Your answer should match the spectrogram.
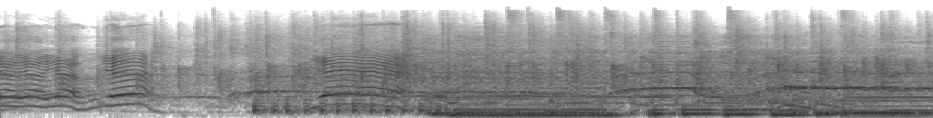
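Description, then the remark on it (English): Clapping and cheering from a small group, with whooping voices rising and falling over it, building into a fuller, steady wash of applause that stays fairly loud throughout. “Are we gonna do the applause thing?”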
